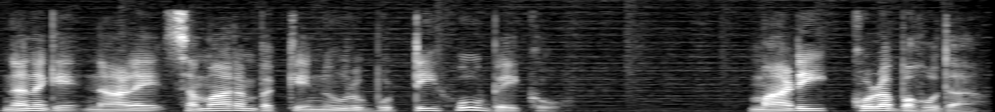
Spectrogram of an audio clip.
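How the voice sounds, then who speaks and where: A man playing a courteous, generous, wealthy village gentleman in an animated moral story, polite and measured. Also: medium pitch, faint music behind, natural voice. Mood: businesslike. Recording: muffled lo-fi sound.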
